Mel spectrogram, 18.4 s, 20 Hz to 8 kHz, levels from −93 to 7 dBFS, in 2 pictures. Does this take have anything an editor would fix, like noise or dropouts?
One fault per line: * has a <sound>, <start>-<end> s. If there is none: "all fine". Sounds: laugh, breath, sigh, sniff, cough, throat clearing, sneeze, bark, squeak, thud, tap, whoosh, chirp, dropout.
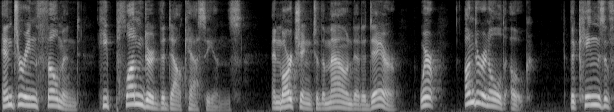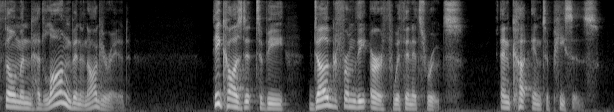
all fine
